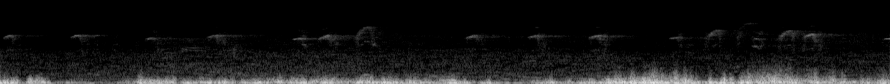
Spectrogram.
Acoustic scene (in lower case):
residential area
